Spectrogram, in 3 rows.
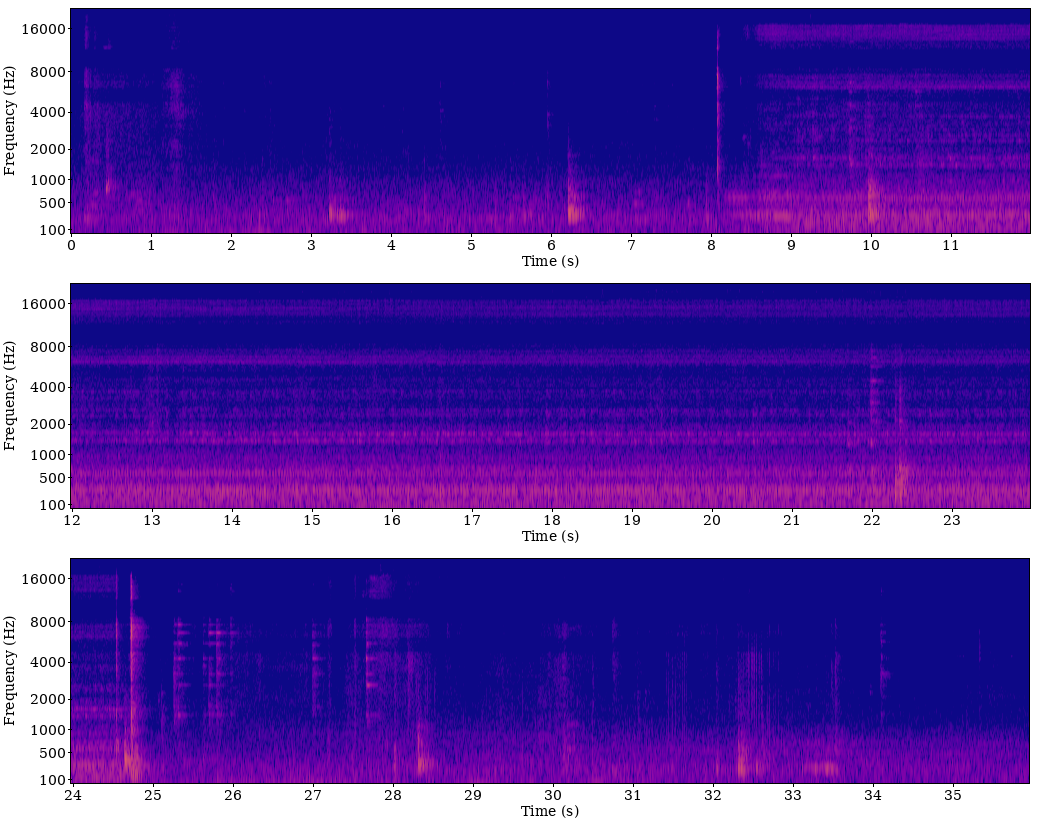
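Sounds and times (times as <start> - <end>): machine shutting off clunk: 8.1 - 25.0
test stand machine humming: 8.2 - 24.9.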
